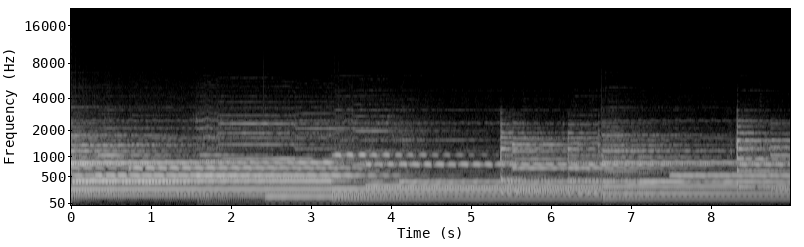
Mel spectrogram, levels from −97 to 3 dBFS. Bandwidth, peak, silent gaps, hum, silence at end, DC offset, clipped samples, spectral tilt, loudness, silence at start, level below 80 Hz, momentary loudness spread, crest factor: 4.4 kHz; -16 dBFS; none; none; 0 s; under 0.1%; under 0.1%; -10 dB/octave; -32 LUFS; 0 s; -84 dBFS; 8 LU; 16 dB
